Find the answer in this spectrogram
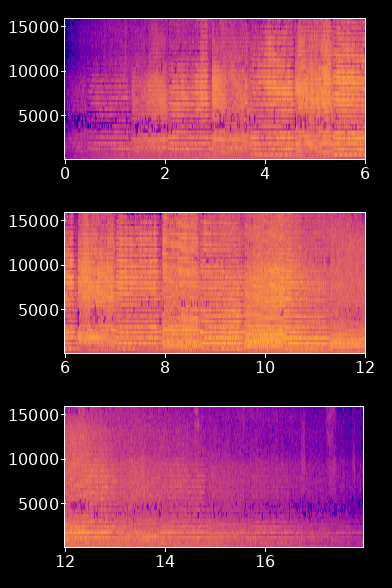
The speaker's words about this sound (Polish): Dlatego wozy strażackie jeżdżą na sygnale, czyli głośnym dźwięku. Jeśli usłyszysz taki głośny dźwięk, rozejrzyj się, czy nie stoisz tam, gdzie pojedzie wóz strażacki. Posłuchaj dźwięku wozu strażackiego.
